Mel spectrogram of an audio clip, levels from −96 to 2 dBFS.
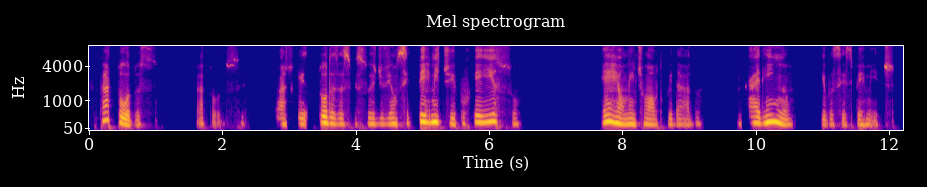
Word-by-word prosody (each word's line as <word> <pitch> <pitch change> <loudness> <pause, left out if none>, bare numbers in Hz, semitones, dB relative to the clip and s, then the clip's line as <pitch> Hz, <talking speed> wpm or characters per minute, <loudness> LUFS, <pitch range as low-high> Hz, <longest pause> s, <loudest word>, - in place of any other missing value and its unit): pra 250 +2 -3
todos, 130 - -2 0.6
pra - - -16
todos. - - -27 0.6
Eu 155 - -16
acho 150 -1 -11
que 150 -1 -7 0.2
todas 170 -5 +2
as 145 -1 -9
pessoas 155 +2 -11
deviam 155 +1 -6
se 155 +5 -5
permitir 200 -6 +4
porque 165 +6 -9
isso 195 -6 -1 1.2
é 195 - +2
realmente 155 -5 +2
um - - -5
autocuidado, 140 +1 -13 0.5
um - - -23
carinho 180 -4 +4 0.4
que 140 - -13
você 140 +2 -17
se - - -23
permite. 135 0 -12
155 Hz, 125 wpm, -18 LUFS, 140-180 Hz, 1.2 s, permitir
